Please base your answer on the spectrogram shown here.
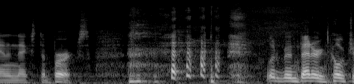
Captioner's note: laughing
